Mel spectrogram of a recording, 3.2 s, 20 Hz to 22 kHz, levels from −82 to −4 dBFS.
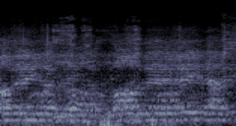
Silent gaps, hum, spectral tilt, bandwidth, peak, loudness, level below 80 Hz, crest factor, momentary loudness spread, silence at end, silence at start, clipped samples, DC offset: none; none; -3.5 dB/octave; 14.5 kHz; -22 dBFS; -36 LUFS; -54 dBFS; 14 dB; 2 LU; 0 s; 0 s; under 0.1%; under 0.1%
